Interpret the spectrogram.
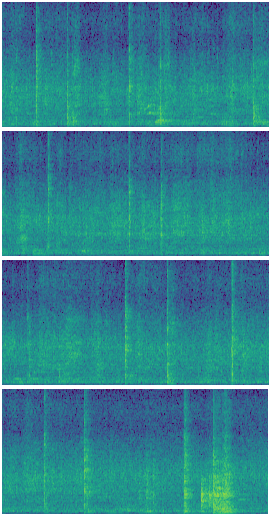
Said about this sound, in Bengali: আমার মশলাটা কষানো হয়ে গেছে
